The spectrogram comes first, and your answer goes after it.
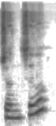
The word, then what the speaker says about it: Chanchal: My name is pronounced Junilla and um I go by for convenience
